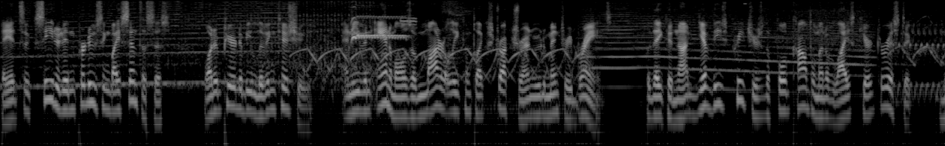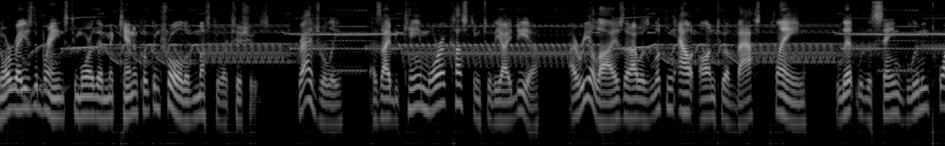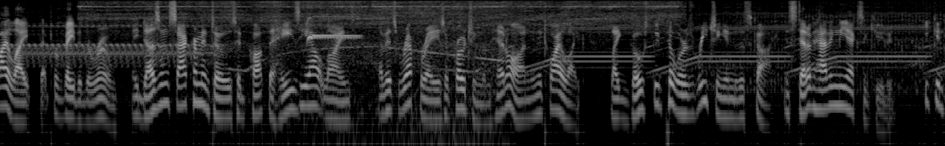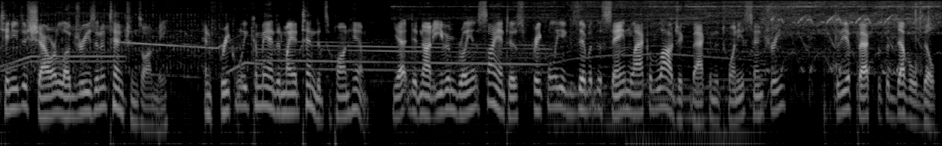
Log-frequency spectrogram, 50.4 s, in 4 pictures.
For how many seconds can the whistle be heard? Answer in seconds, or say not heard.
2 s.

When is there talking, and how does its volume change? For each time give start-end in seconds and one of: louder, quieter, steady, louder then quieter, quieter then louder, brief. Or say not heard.
0.0-48.3 steady
49.0-50.3 brief.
